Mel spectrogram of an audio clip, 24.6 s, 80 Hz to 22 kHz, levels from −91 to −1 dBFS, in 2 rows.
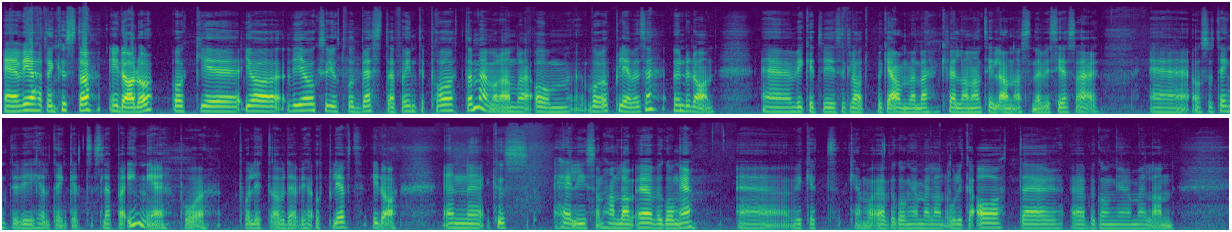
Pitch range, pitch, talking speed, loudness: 150-185 Hz, 165 Hz, 175 wpm, -18 LUFS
